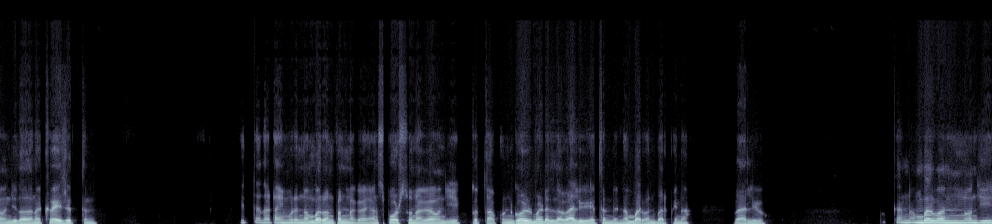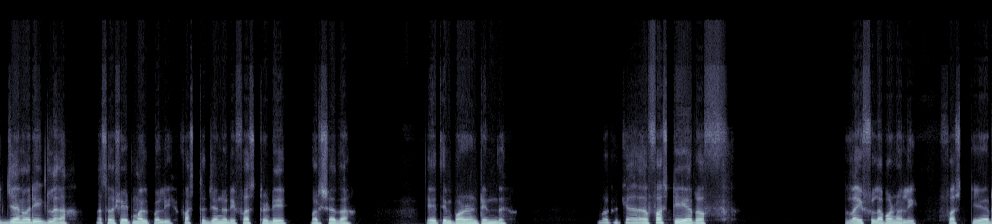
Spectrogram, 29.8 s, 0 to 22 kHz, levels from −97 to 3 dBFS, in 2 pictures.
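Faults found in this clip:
Clock drift between sender and receiver, whole clip. Sender clock running about 4% slow. Jitter buffer keeps draining, so the receiver must pad the speech repeatedly at uneven intervals.

Repeated timing corrections, 0.14 to 25.10 s at 96% speed, about a second added overall; 27.06 to 29.40 s at 95%, roughly a tenth of a second. Receiver repeating short pieces.

Short stall from a late packet, 25.79 to 25.87 s. Buffer ran empty. Last sound held 60 ms until arrival. Nothing lost. Brief drawn-out sound, slight buzz or dip.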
